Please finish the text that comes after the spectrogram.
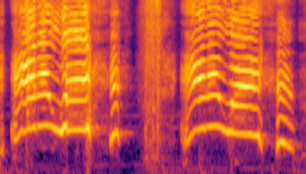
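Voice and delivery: very high, loud squeal through laughter; real laughing fit on the word; helpless laughter. Real, not acted. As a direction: try to carry on while cracking up. Laughing too hard to resume story.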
